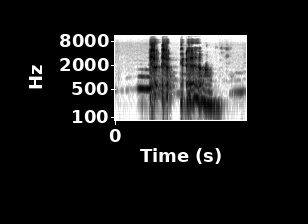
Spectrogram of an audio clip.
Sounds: Throat clearing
